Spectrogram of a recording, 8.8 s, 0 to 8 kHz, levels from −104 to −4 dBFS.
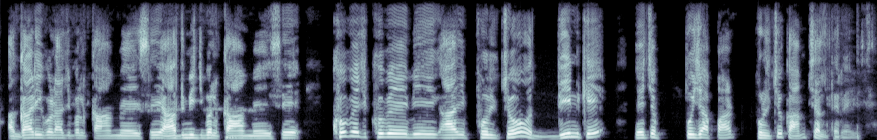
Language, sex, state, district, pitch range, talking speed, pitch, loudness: Halbi, male, Chhattisgarh, Bastar, 150-195 Hz, 200 wpm, 160 Hz, -17 LUFS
